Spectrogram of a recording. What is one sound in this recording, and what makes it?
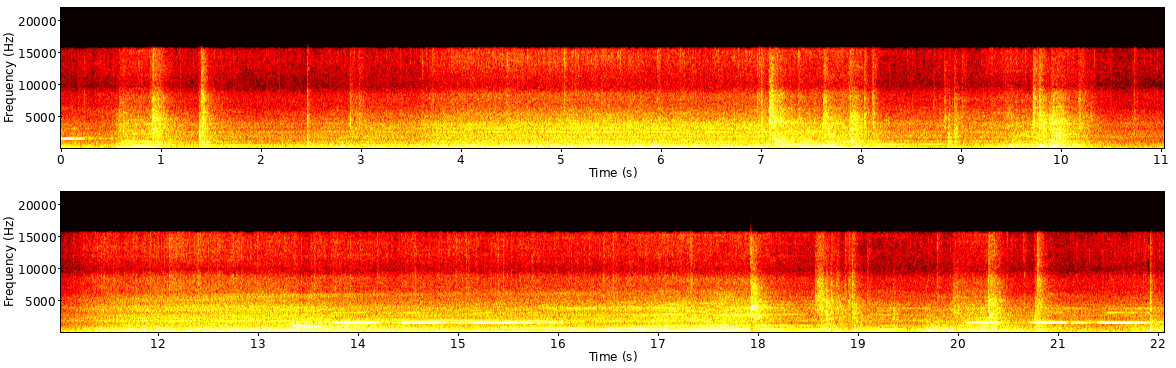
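Metal blocks clank as a press ram pushes them out.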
